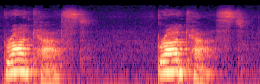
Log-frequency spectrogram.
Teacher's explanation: next we have broadcast we stress the first syllable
